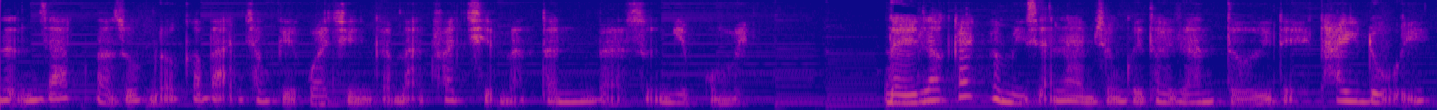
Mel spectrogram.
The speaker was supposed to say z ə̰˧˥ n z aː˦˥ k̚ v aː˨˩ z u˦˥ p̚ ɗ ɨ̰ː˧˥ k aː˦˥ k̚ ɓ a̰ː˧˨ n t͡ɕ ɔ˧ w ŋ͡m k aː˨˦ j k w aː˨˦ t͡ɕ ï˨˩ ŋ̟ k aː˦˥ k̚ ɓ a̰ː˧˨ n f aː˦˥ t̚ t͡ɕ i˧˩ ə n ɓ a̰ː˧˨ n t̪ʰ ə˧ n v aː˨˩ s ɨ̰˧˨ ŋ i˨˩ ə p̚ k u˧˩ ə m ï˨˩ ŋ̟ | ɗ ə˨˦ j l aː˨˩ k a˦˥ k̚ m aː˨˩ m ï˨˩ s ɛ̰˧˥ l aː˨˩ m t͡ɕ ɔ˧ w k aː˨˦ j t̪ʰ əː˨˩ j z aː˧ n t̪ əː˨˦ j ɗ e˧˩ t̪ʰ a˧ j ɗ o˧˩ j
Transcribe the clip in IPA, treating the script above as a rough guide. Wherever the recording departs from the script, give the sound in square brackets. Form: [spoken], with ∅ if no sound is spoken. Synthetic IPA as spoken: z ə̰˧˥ n z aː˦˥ [t̚] v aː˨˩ z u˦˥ p̚ ɗ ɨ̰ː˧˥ k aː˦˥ k̚ ɓ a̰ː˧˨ n t͡ɕ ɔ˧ w ŋ͡m k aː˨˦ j k w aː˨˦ t͡ɕ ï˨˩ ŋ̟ k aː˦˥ k̚ ɓ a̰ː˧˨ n f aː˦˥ t̚ t͡ɕ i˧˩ ə n ɓ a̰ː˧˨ n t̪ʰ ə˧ n v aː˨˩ s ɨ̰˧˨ ŋ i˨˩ ə p̚ k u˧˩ ə m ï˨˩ ŋ̟ | ɗ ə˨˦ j l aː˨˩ k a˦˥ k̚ m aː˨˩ m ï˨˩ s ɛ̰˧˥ l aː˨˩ m t͡ɕ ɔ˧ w k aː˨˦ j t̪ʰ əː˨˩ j z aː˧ n t̪ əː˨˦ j ɗ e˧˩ t̪ʰ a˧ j ɗ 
